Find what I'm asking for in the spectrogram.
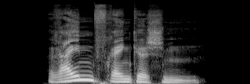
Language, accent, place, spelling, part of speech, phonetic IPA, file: German, Germany, Berlin, rheinfränkischem, adjective, [ˈʁaɪ̯nˌfʁɛŋkɪʃm̩], De-rheinfränkischem.ogg
- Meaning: strong dative masculine/neuter singular of rheinfränkisch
